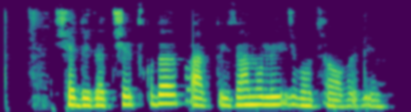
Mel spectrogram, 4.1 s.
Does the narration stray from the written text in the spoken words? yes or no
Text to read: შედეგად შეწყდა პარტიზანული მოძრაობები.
no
